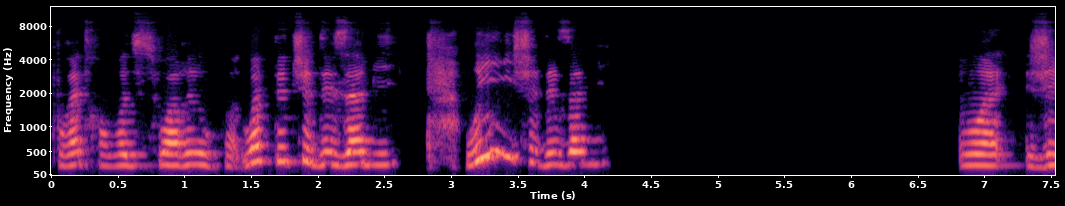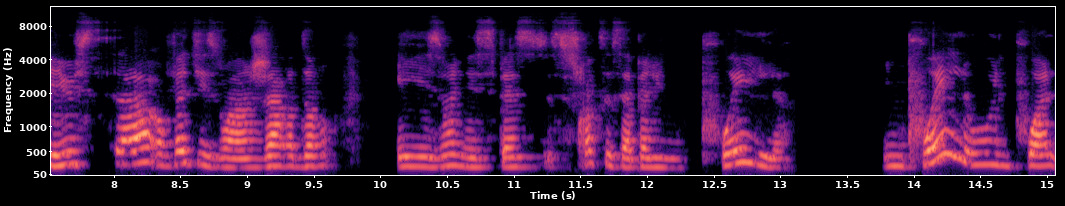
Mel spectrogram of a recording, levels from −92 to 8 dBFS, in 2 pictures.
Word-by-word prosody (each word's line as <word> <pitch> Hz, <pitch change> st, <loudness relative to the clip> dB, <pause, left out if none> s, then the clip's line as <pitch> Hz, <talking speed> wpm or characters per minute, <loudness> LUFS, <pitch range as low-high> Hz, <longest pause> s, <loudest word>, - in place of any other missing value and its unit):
pour 220 Hz, 0 st, -7 dB
être 240 Hz, -1 st, -3 dB
en 215 Hz, -, -6 dB
mode 220 Hz, +1 st, -2 dB
soirée, 225 Hz, +1 st, +2 dB
ou 230 Hz, -, -1 dB
quoi. 215 Hz, -3 st, -12 dB
Ouais, 285 Hz, +5 st, +6 dB
peut-être 300 Hz, -1 st, -3 dB
chez 295 Hz, -2 st, 0 dB
des 240 Hz, -2 st, -2 dB
amis. 240 Hz, +1 st, +3 dB, 0.5 s
Oui! 345 Hz, -, +7 dB, 0.3 s
Chez 280 Hz, -7 st, -6 dB
des 235 Hz, +1 st, -3 dB
amis. 250 Hz, +1 st, +2 dB, 2.6 s
Ouais, 220 Hz, 0 st, +2 dB
j'ai 210 Hz, +2 st, -1 dB
eu 250 Hz, +2 st, -3 dB
ça. 250 Hz, +2 st, +3 dB
En 225 Hz, -, -7 dB
fait, 255 Hz, +3 st, +1 dB
ils 205 Hz, -4 st, -8 dB
ont 185 Hz, -, +2 dB
un 180 Hz, 0 st, +2 dB
jardin 205 Hz, +3 st, 0 dB, 0.5 s
et 200 Hz, -, -3 dB
ils 200 Hz, 0 st, -4 dB
ont 220 Hz, -, -2 dB
une 210 Hz, -4 st, -5 dB
espèce, 190 Hz, +1 st, -6 dB, 0.2 s
je -, -, -10 dB
crois 245 Hz, +2 st, -3 dB
que -, -, -23 dB
ça 220 Hz, -, -4 dB
s'appelle 185 Hz, -1 st, -2 dB
une 175 Hz, -1 st, -10 dB
poêle, 225 Hz, -9 st, -2 dB, 0.7 s
une 210 Hz, +1 st, -7 dB
poêle 300 Hz, -, +2 dB
ou 235 Hz, +1 st, -6 dB
une 220 Hz, -2 st, -8 dB
poêle? 215 Hz, -1 st, +2 dB
225 Hz, 170 wpm, -21 LUFS, 205-245 Hz, 2.6 s, Oui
